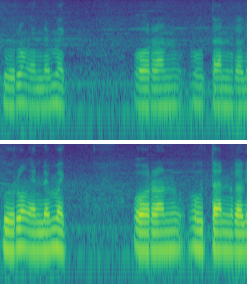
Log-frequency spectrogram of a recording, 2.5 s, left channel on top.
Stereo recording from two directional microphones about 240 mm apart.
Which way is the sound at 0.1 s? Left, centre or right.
Right.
